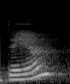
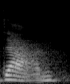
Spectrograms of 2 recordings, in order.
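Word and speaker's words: Taan: name is dan t-a-a-n it looks like the name dan but it's done and uh that that vowel does not exist in english but my name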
